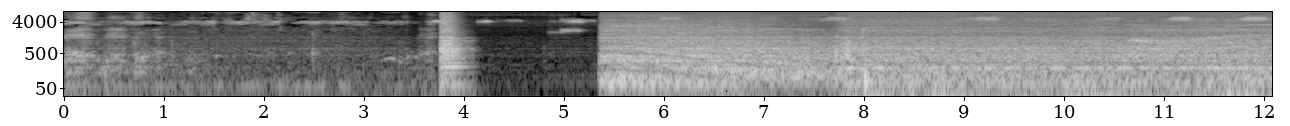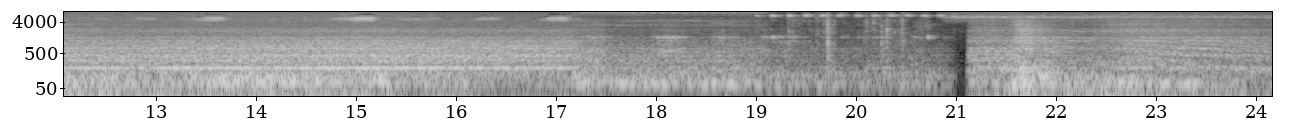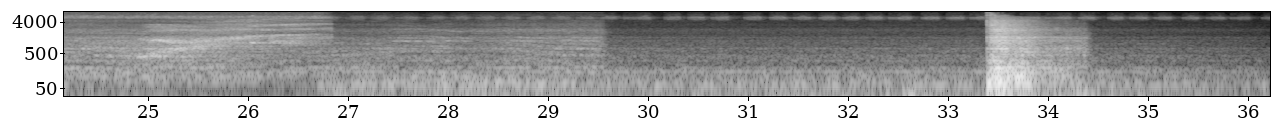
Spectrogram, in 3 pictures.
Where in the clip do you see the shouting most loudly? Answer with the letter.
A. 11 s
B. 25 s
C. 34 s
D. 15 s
B.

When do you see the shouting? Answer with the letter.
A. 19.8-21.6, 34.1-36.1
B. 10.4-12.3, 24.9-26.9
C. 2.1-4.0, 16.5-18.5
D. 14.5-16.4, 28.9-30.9
B.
